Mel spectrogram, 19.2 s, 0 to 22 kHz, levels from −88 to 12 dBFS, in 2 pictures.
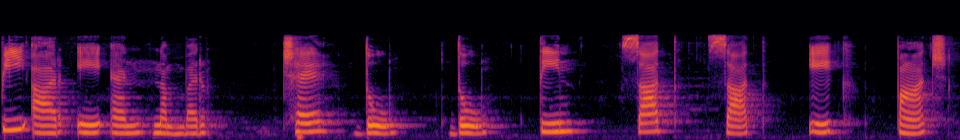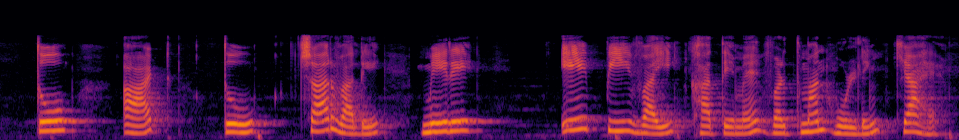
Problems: constant background noise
